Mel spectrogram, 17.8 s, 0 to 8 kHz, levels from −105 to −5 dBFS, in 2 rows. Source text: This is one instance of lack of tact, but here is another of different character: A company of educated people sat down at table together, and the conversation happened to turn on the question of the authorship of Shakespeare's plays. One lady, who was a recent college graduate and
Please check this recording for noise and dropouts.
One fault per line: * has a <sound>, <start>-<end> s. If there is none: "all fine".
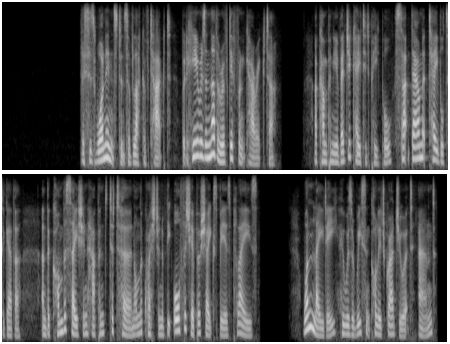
all fine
